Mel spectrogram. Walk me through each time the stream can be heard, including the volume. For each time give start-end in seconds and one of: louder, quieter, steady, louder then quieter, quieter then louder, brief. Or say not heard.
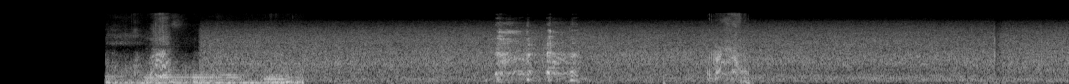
1.9-10.6 steady.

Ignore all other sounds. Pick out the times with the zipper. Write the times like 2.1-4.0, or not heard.
1.1-3.0, 7.0-7.5.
